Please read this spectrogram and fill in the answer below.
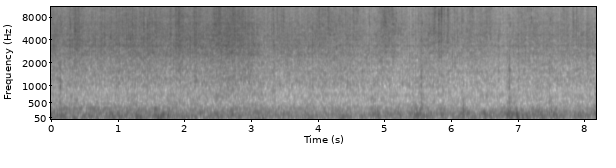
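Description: Heavy rain on a car's roof and windshield heard from inside the cabin, over a steady low rumble from the car and wet road.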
